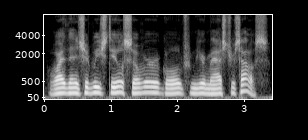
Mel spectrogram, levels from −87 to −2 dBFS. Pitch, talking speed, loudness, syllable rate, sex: 140 Hz, 210 wpm, -14 LUFS, 4.7 syllables/s, male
